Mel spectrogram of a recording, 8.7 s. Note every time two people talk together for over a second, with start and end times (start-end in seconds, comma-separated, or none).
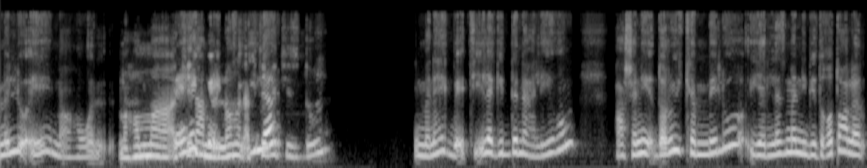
1.2-2.8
